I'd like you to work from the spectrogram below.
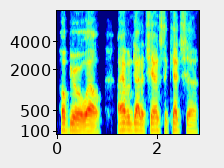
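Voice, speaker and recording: A man with a mid-range, dark voice speaks at a moderate pace with little pitch movement. He's hosting a casual livestream over his computer mic, rambling chattily with many fillers and sounding slightly congested, and there's no echo.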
